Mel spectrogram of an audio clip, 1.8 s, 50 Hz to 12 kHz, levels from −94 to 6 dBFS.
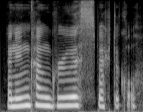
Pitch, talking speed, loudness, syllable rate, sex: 245 Hz, 100 wpm, -14 LUFS, 4.4 syllables/s, female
